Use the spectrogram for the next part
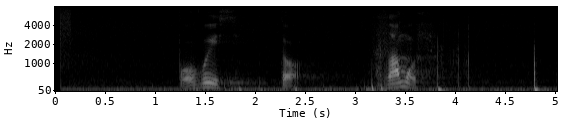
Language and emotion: Russian, neutral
